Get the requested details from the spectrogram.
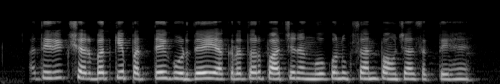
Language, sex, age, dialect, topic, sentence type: Hindi, male, 31-35, Hindustani Malvi Khadi Boli, agriculture, statement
